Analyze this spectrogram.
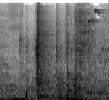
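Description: A door opens with a short rattling scrape and a second brief clatter a moment later, set against steady room noise with no one speaking.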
